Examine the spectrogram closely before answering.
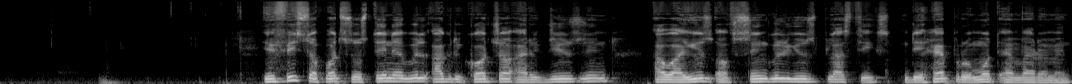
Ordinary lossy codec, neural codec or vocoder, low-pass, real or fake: none; vocoder, 48 kHz, 128 mel bands, Vocos; none; fake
